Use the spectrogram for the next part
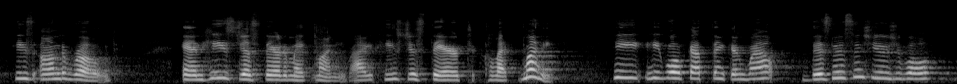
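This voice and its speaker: A woman preaching a sermon in a conversational, storytelling way, with emphatic rises. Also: a little high. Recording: long hall reverb.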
